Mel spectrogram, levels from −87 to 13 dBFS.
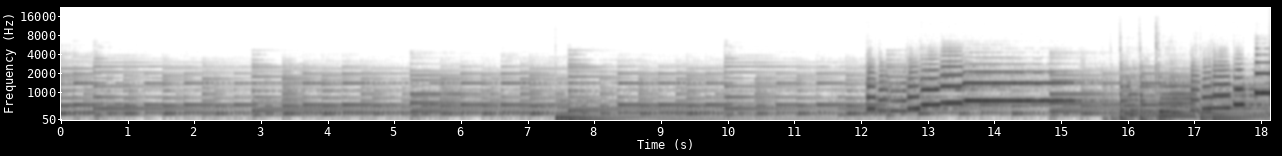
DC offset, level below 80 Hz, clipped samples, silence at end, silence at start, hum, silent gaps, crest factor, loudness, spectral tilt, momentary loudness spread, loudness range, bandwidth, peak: under 0.1%; -42 dBFS; under 0.1%; 0 s; 0 s; none; none; 18 dB; -22 LUFS; -8.5 dB/octave; 16 LU; 12 LU; 7.2 kHz; -4 dBFS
